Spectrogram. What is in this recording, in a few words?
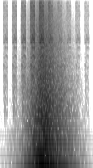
Jolt Standard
